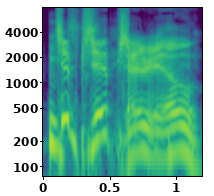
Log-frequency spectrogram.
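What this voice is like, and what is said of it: Terrible put-on British accent. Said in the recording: “our terrible British accents ... at least we didn't go like total Cockney”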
